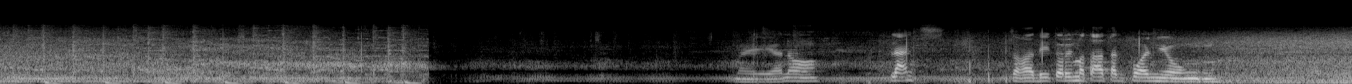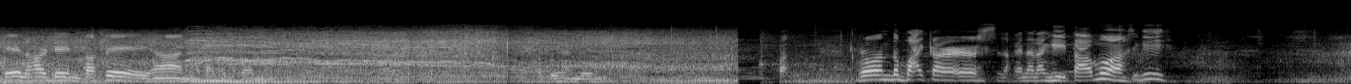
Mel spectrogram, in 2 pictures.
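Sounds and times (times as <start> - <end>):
road noise: 0.0 - 27.0
vehicle engine hum passing: 0.0 - 27.0.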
